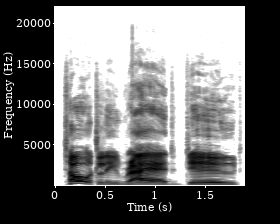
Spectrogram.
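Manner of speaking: loud, slow stoner drawl; lazy surfer dude voice. Retold or imitated. Stoner catchphrase parody.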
